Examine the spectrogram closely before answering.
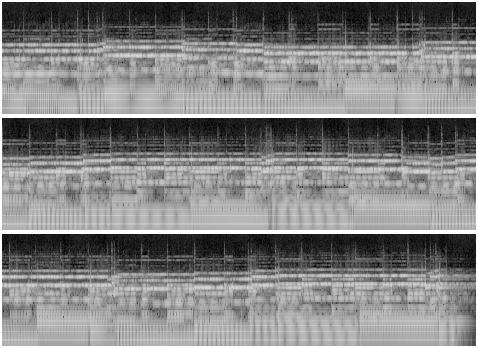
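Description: Background keyboard music of sustained organ chords that change about once a second over a deep bass line, fading out right at the end.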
